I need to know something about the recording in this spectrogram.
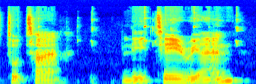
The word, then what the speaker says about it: totalitarian: What that simply means is that now 90% of English word that ends with I-N would always take their stress on, would always take, that ends with I-N would always take their stress on the penultimate syllable, which is the second to the last syllable.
